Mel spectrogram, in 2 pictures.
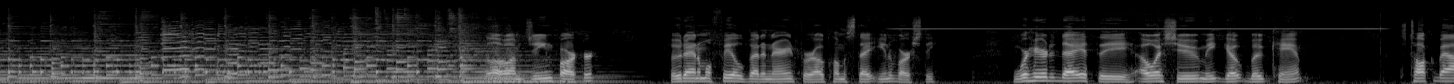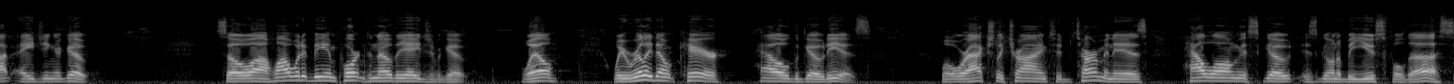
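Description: From 8.81 to 13.94 s, the loudspeaker-to-microphone loop likely sits right at the edge of feedback, sustaining a single 5.4 kHz tone that never runs away. The result is a feedback whistle: thin, steady, well below the sound, swelling and fading slowly in level.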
